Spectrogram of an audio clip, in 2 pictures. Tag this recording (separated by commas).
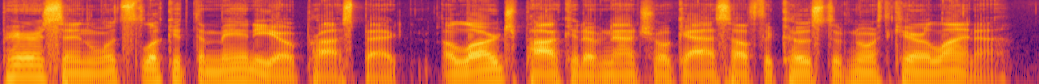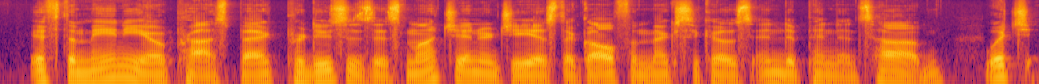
Speech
